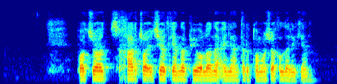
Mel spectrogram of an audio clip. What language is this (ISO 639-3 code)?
uzb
